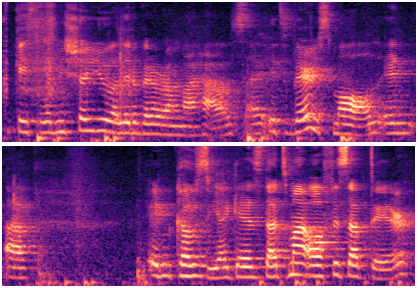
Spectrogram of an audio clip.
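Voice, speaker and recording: Spoken in a Salvadoran accent at a moderate pace, with ordinary pitch variation. Noticeable background noise and audible room echo surround the voice. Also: woman, medium pitch for a woman. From El Salvador. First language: Spanish. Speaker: mortgage operations worker. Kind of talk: documentary interview, casual storytelling. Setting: at home, house tour. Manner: hesitant, many fillers.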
